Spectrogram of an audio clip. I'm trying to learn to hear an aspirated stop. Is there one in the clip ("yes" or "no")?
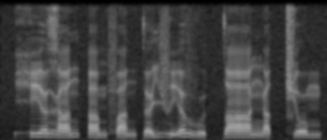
no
